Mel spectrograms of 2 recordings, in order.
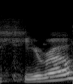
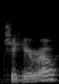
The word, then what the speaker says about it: Chihiro: Is that the right pronunciation? Shahiro. Shahiro. Chihiro.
